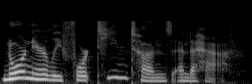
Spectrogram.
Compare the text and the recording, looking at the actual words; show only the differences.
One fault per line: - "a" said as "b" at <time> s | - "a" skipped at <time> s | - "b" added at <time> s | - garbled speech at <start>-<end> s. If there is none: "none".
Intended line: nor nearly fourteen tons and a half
none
